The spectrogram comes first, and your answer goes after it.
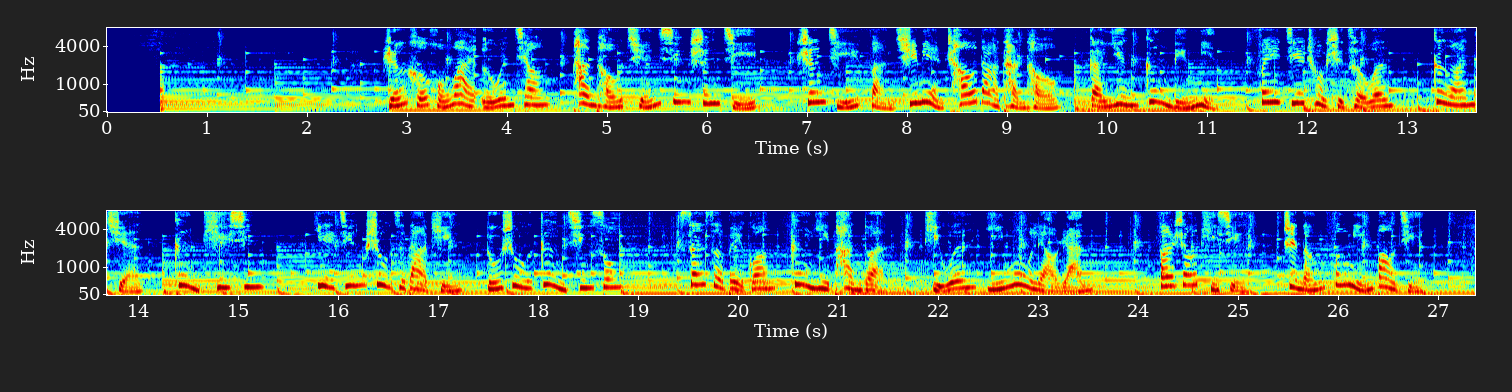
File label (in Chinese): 女 产品解说; 红外额温枪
